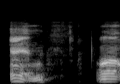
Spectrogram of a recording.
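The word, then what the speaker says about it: Aisne: like me who don't speak French well it's pronounced n uh which means that the city of REM RH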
